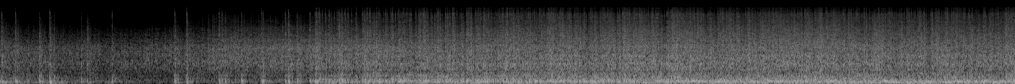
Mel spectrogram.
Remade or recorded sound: recorded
